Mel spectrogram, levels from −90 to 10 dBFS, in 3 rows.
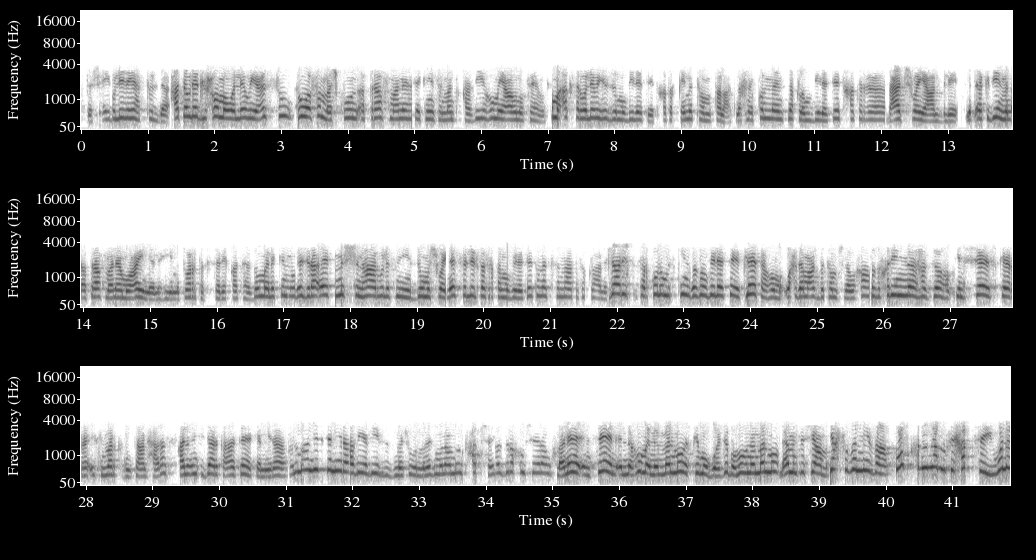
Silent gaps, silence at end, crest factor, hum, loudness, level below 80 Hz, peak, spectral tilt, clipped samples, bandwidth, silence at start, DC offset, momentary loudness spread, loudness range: none; 0 s; 16 dB; none; -26 LUFS; -70 dBFS; -8 dBFS; -3.5 dB/octave; under 0.1%; 3.9 kHz; 0.1 s; under 0.1%; 11 LU; 7 LU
